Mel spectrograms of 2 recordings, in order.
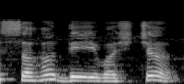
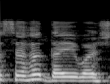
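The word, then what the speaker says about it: सहदेवः: नकुलः उसके बाद है सह देवस किसी ने अभी बोला था सह दैवस दैवस नहीं सह देवस देवस च सह सह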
